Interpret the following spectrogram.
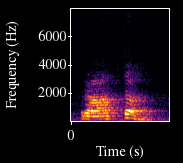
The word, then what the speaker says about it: प्रातः: उसके बाद ये हो गया प्रातः, जब हम प्रातः बोल रहे तब भी हमें अंत में ह की ध्वनि सुनाई दे रही है।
